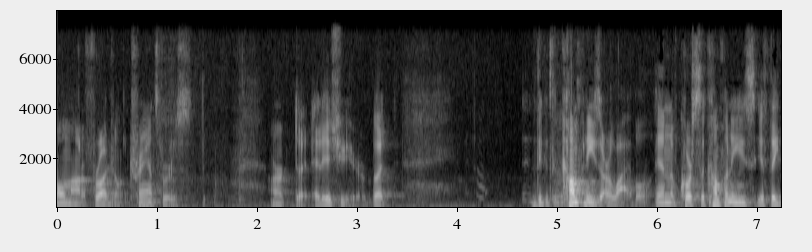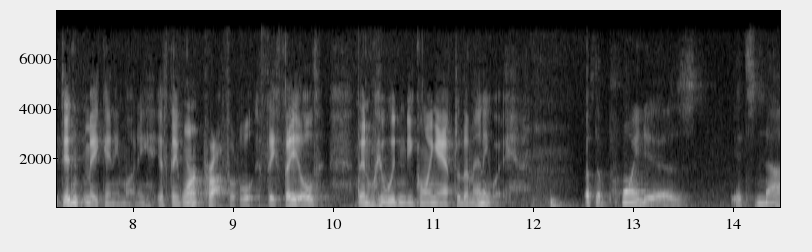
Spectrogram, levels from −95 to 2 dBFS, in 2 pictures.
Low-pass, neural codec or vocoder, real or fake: 7.2 kHz; none; real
